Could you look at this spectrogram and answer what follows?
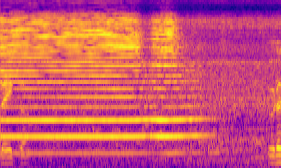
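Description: The Deccan Queen express at Lonavala station sounds a loud, steady sustained horn tone for about three seconds, close by, with rail and station noise underneath as it prepares to depart.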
